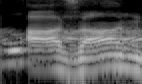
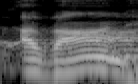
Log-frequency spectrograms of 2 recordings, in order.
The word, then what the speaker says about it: اذان: بعض لوگ آذان کہتے ہیں، یاد رہے پہلے اذان کہتے کس طرح ہے، اس کا تلفظ سے بچ لیں. آذان اذن کی جمع ہے، اذن کہتے کان کو، یہ آذان نہیں ہے، یہ لفظ اذان ہے، ٹھیک ہے.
